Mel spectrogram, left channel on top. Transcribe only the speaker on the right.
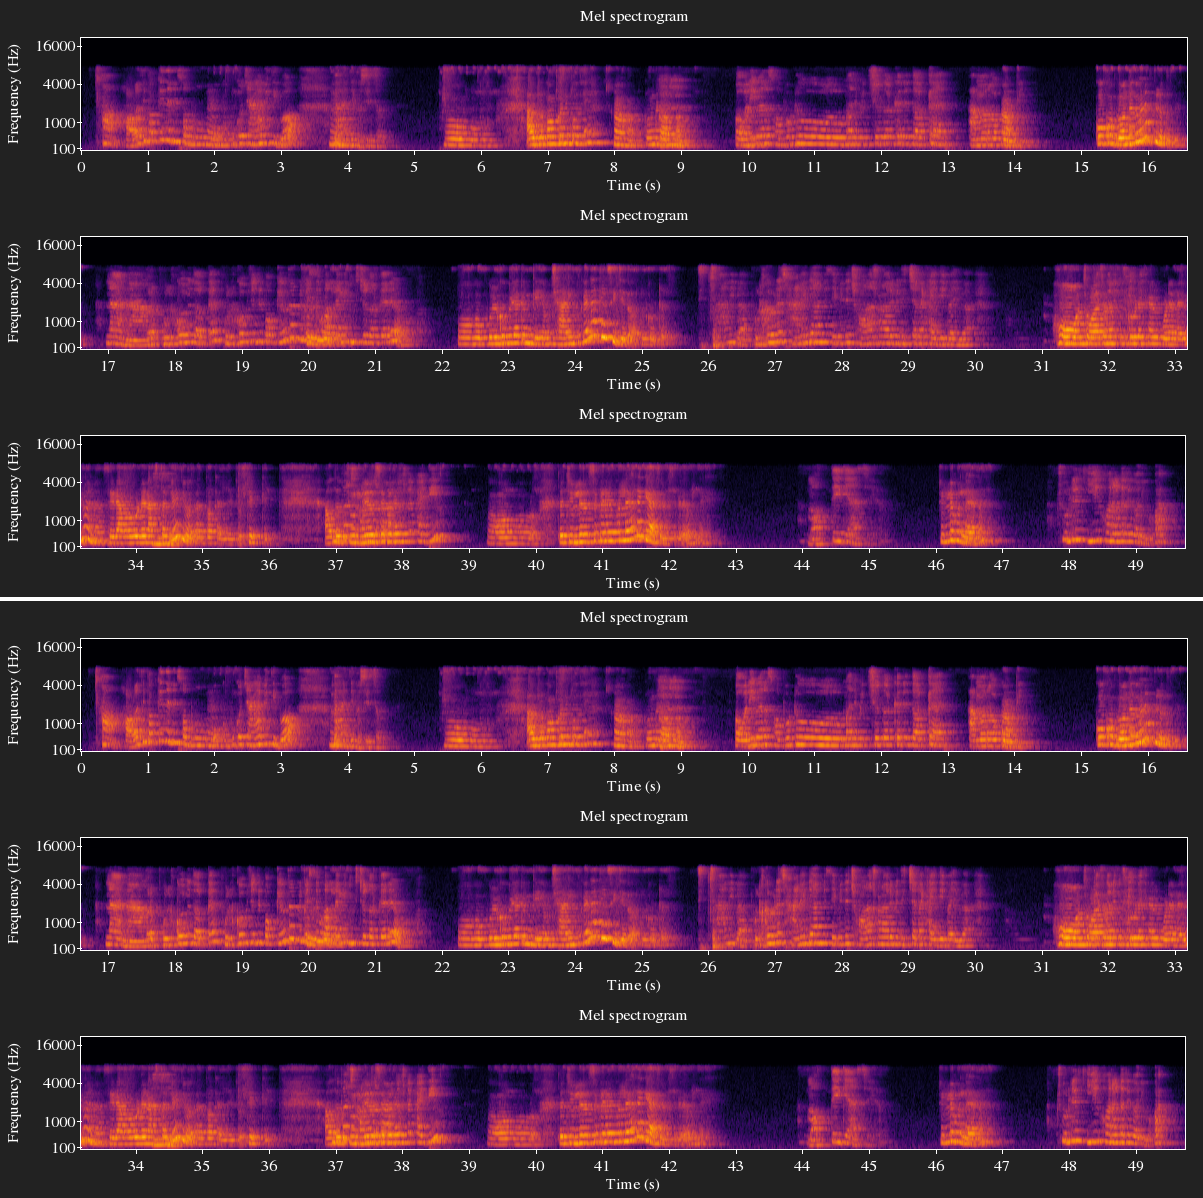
ହଁ ହଳଦୀ ପକେଇଦେଲେ ସବୁ
ପୋକ
ଫୋକ ଯାହା ବିି ଥିବ
ବାହାରିଯିବ
ସେସବୁ।
ହୁଁ
ପରିବାର ସବୁଠୁ ମାନେ ମିକ୍ସଚର ତରକାରୀ ଦରକାର। ଆମର କୋବି।
ନା ନା ଆମର ଫୁଲକୋବି ଦରକାର ଫୁଲକୋବି ଯଦି ପକେଇବ ତାହେଲେ
ବେଶୀ ଭଲ ଲାଗେ ମିକ୍ସଚର ତରକାରୀରେ ଆଉ।
ଛାଣିବା ଫୁଲକୋବିଟା ଛାଣିଲେ ଆମେ ସେମିତି ଛଣା ଛଣାରେ ବି ଦିଚାରଟା ଖାଇ ଦେଇପାରିବା।
କଲେ ବି
ଖାଇପାରିବା
ହୁଁ।
ମୁଁ
ପା
ଛାଣୁ ଛାଣୁ
ଆଠ
ଦଶଟା ଖାଇଦିଏ
ମତେ ଗ୍ୟାସରେ।
ଚୁଲିରେ କିଏ ଖରାଟାରେ କରିବ।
